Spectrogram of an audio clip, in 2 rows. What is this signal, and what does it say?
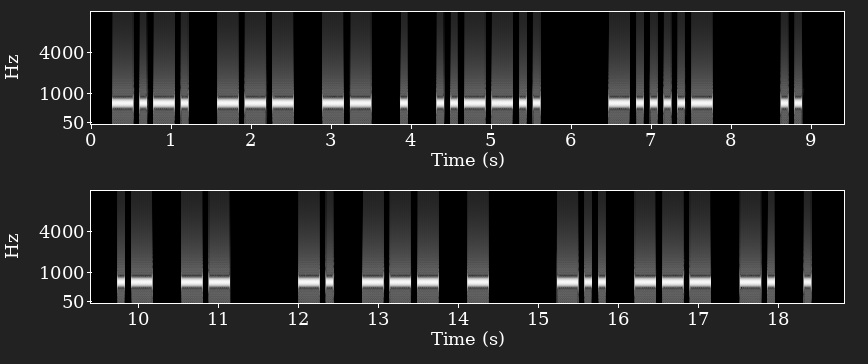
Morse code, heard as a keyed tone, about 14 wpm, spaced as for 12 wpm, 700 Hz. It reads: COME? - I AM NOT DONE
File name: Morsekurs / Witze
